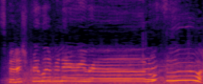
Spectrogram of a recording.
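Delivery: high, loud celebratory whoop; excited cheer. Real, not acted. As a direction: cheer it out, thrilled. Cheering after audition round.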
